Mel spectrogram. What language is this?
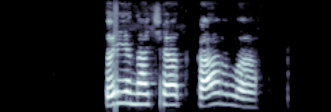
Mari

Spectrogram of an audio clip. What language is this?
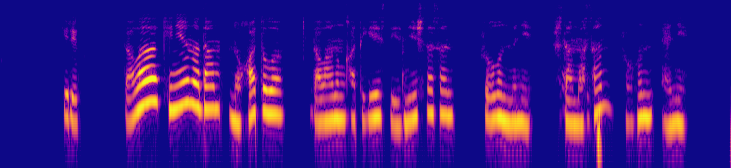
Kazakh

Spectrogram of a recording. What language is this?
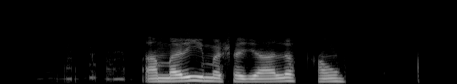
Indus Kohistani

